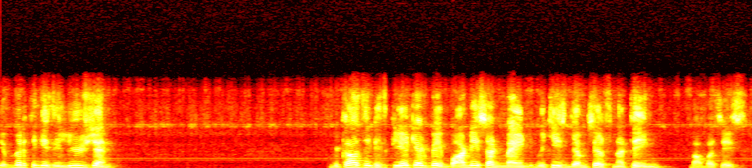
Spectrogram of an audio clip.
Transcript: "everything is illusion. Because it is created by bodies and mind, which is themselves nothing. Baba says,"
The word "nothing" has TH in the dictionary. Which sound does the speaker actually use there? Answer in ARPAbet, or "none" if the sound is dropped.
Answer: T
